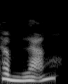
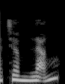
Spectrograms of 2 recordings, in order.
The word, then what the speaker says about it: Thẩm Lãng: Người thứ 10 từ dưới lên, ngón tay cô dừng một chút, S Thẩm Lãng, Thẩm là sen, thật ra tên Thẩm Lãng còn có thể được đọc là Trầm Lãng, nhưng nghe thế buồn quá nên mình không đổi.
